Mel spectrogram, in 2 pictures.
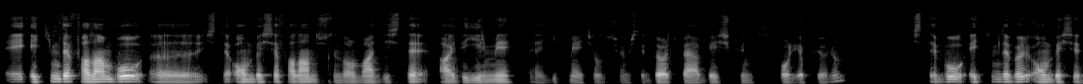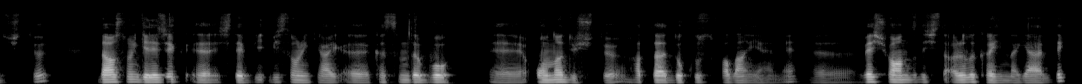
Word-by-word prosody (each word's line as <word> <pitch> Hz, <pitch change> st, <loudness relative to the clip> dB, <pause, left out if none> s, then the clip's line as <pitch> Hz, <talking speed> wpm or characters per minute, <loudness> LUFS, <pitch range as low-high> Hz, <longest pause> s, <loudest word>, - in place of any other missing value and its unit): eee, 125 Hz, 0 st, -3 dB
ekimde 125 Hz, +3 st, +5 dB
falan 120 Hz, 0 st, +7 dB
bu, 135 Hz, +1 st, +9 dB
ııı, 105 Hz, -1 st, -2 dB
işte, 110 Hz, +1 st, -10 dB
15'e 110 Hz, -1 st, 0 dB
falan 105 Hz, 0 st, +2 dB
düştü 95 Hz, -1 st, -15 dB
normalde, 100 Hz, +1 st, -3 dB
işte, 105 Hz, +1 st, -1 dB
ayda 100 Hz, 0 st, -2 dB
20, 105 Hz, 0 st, -1 dB, 0.2 s
eee, 95 Hz, -4 st, -17 dB
gitmeye 95 Hz, -1 st, -14 dB
çalışıyorum, 90 Hz, -, -19 dB
işte, 90 Hz, +2 st, -19 dB
4 95 Hz, +1 st, +2 dB
veya 95 Hz, -1 st, -2 dB
5 95 Hz, 0 st, -7 dB
gün 95 Hz, -2 st, -17 dB
spor -, -, -8 dB
yapıyorum. 430 Hz, +1 st, -10 dB, 0.6 s
İşte, 110 Hz, -, -9 dB
bu 125 Hz, -2 st, +3 dB
ekimde 120 Hz, +1 st, -3 dB
böyle 125 Hz, +1 st, +3 dB
15'e 105 Hz, -3 st, -1 dB
düştü. 85 Hz, -, -13 dB, 0.5 s
Daha 110 Hz, +1 st, +7 dB
sonra 120 Hz, +1 st, -6 dB
gelecek, 110 Hz, +1 st, +2 dB
eee, 100 Hz, -1 st, -3 dB
işte, 100 Hz, 0 st, -3 dB
bir 110 Hz, -, -14 dB
bir 110 Hz, -, -13 dB
sonraki 105 Hz, -2 st, -7 dB
ay, 95 Hz, 0 st, -3 dB
eee, 95 Hz, -1 st, -8 dB
kasımda 105 Hz, 0 st, -3 dB
bu, 110 Hz, 0 st, +2 dB, 0.3 s
eee, 95 Hz, 0 st, -11 dB
10'a 105 Hz, +1 st, +2 dB
düştü, 95 Hz, 0 st, -10 dB
hatta 100 Hz, -1 st, 0 dB
9 105 Hz, 0 st, -6 dB
falan 95 Hz, -2 st, -5 dB
yani, 85 Hz, +8 st, -19 dB
eee, 90 Hz, -1 st, -21 dB
ve 115 Hz, -, +5 dB
şu 115 Hz, -1 st, -3 dB
anda 105 Hz, 0 st, +1 dB
da, -, -, -12 dB
işte, 110 Hz, -, -12 dB
aralık 105 Hz, +2 st, -1 dB
ayına 95 Hz, -2 st, -4 dB
geldik. 95 Hz, -, -5 dB
105 Hz, 160 wpm, -25 LUFS, 95-110 Hz, 0.6 s, bu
